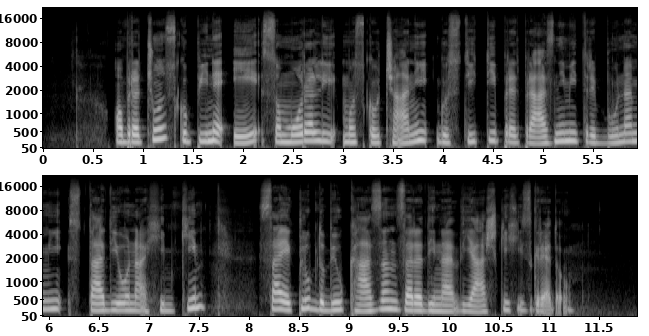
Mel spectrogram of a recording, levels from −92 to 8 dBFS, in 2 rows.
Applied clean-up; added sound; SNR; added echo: none; none; none; none.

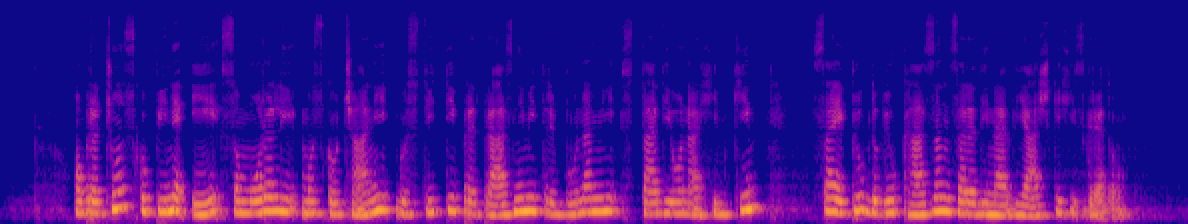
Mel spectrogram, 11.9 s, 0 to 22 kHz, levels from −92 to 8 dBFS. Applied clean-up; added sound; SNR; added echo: none; none; none; reverberation time 0.3 s.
